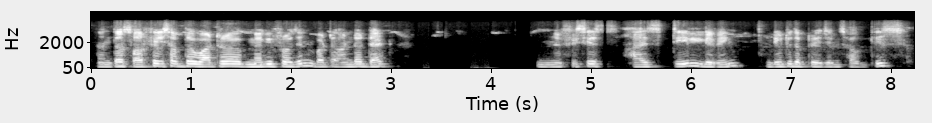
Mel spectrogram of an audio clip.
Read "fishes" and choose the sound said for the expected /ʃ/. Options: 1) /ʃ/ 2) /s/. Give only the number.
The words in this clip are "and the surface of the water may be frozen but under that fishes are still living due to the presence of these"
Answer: 2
